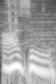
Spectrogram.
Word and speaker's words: Oars: This is simply because his name in Japanese is pronounced the exact same as Oz in the Wizard of Oz. In Japanese, it is pronounced Azu.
